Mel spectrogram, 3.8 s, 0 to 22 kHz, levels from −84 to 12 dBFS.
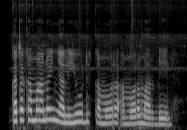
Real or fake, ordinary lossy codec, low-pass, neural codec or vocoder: fake; none; none; vocoder, 44.1 kHz, 128 mel bands every 512 samples, BigVGAN v2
